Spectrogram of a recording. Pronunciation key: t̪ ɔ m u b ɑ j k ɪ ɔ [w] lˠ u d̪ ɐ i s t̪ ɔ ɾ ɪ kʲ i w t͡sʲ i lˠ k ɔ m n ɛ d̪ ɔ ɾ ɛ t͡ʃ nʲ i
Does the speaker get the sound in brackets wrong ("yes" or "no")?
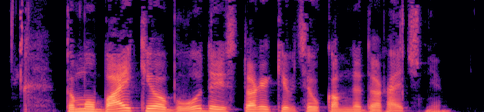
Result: yes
